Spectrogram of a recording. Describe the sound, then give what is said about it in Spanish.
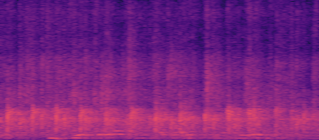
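Steady audience applause, a dense crackle of many hands clapping and holding an even level throughout, with faint voices murmuring beneath it. “Les pido un aplauso por favor”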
